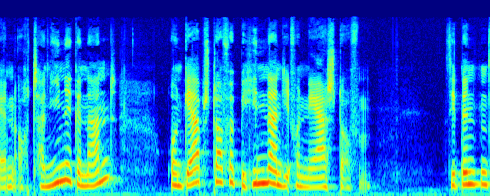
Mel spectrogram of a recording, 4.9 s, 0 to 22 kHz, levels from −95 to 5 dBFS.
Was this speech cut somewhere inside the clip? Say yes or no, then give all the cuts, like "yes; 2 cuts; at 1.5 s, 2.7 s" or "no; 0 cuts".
yes; 2 cuts; at 1.8 s, 2.9 s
